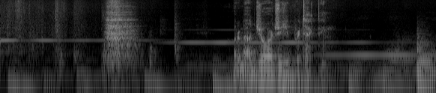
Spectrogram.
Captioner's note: sighs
